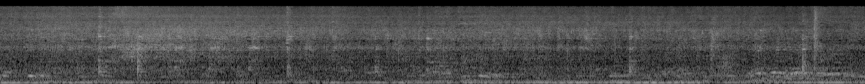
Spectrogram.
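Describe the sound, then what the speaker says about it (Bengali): Green chillies and black cumin seeds sizzle in hot oil as part of a bottle gourd curry, a close, continuous crackling hiss with occasional sharper pops and light stirring clicks, no voices. "কালো জিরে ফোড়ন দিয়ে দিলাম। এবার লঙ্কাগুলো দিয়ে দিলাম।"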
